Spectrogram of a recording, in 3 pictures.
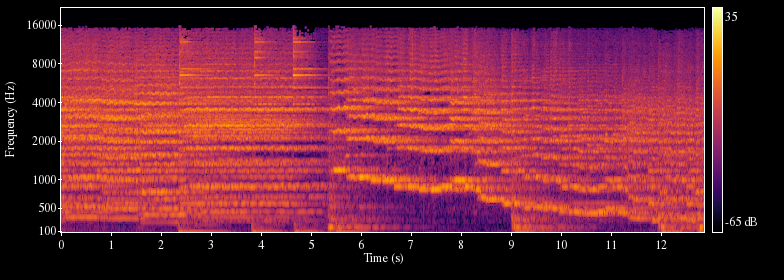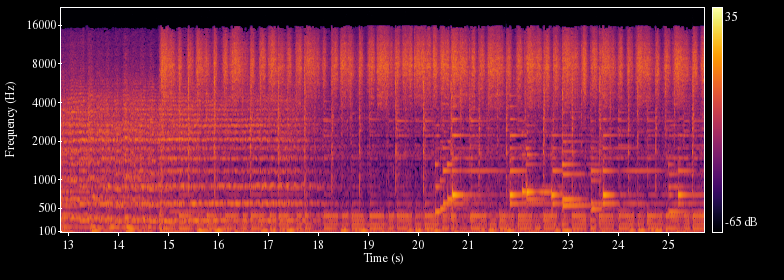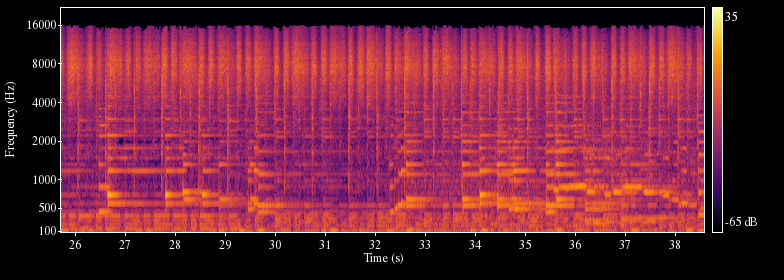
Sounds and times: Orchestra: 0.0s - 38.5s.

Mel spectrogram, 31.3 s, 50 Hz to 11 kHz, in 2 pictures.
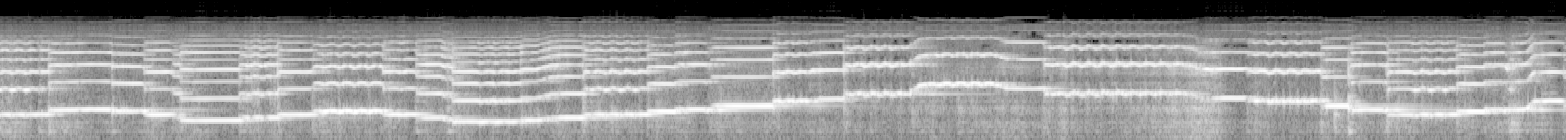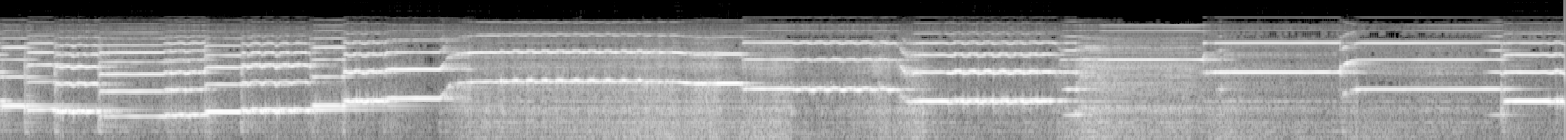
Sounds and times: Violin, fiddle: 0.0s - 31.3s.

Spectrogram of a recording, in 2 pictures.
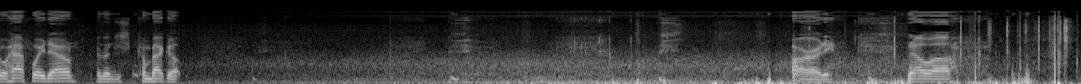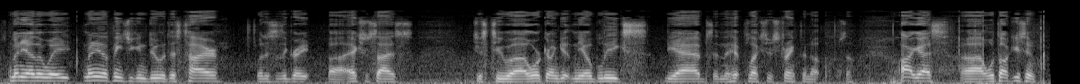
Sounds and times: Speech: 0.0s - 1.8s, 7.9s - 8.4s, 9.1s - 9.6s, 10.9s - 15.0s, 15.6s - 21.3s.

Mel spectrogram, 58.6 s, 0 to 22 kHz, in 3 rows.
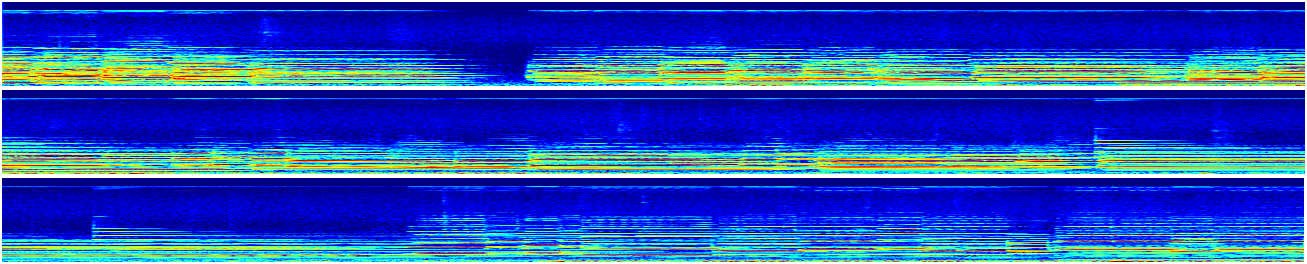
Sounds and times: Orchestra: 0.0s - 58.6s.

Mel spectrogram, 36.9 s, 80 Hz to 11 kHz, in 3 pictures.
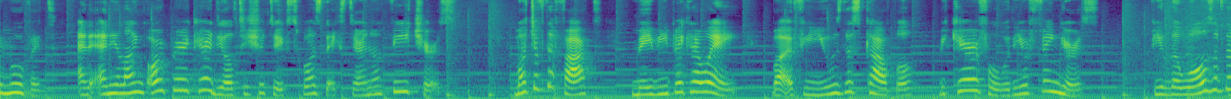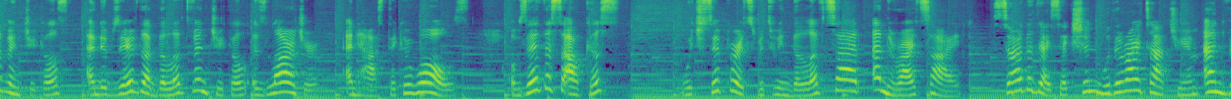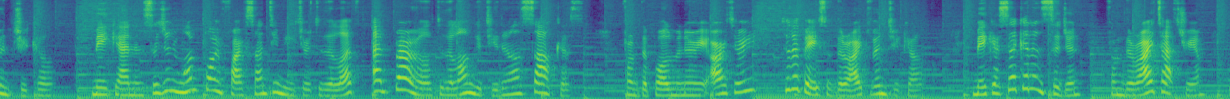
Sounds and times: Speech: 0.0s - 18.5s, 19.1s - 36.7s
Music: 0.0s - 36.9s.

